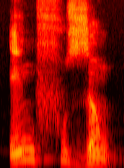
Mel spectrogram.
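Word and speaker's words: ἐμφυσάω: sobre os seus discípulos, é uma palavra grega que se pronuncia em fusão.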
